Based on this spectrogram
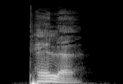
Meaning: skin, peel (mostly in reference to sausages or vegetables, especially potatoes)
- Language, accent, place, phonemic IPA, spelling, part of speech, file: German, Germany, Berlin, /ˈpɛlə/, Pelle, noun, De-Pelle.ogg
